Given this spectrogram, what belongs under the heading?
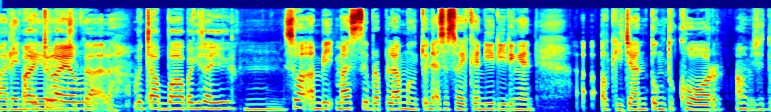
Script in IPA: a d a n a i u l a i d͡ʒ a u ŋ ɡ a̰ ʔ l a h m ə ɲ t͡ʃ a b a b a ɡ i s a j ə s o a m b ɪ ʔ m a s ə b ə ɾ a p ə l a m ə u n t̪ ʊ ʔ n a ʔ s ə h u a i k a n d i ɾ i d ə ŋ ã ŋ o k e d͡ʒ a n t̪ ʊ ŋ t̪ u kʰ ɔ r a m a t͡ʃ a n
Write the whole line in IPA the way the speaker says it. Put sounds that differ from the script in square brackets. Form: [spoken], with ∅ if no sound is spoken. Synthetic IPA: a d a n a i u l a [j] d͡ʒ a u ŋ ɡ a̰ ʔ l a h m ə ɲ t͡ʃ a b a b a ɡ i s a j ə s o a m b ɪ ʔ m a s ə b ə ɾ a p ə l a m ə u n t̪ ʊ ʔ n a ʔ s ə [s] u a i k a n d i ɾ i d ə ŋ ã [n] o k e d͡ʒ a n t̪ ʊ ŋ t̪ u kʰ ɔ r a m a t͡ʃ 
